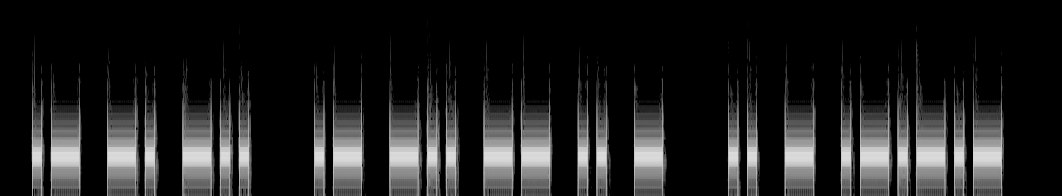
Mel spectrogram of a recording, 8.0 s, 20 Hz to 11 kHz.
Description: Morse code, heard as a keyed tone, about 17 wpm, 700 Hz. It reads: AND ADMIT IT.
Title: A Sound Of Thunder 17wpm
